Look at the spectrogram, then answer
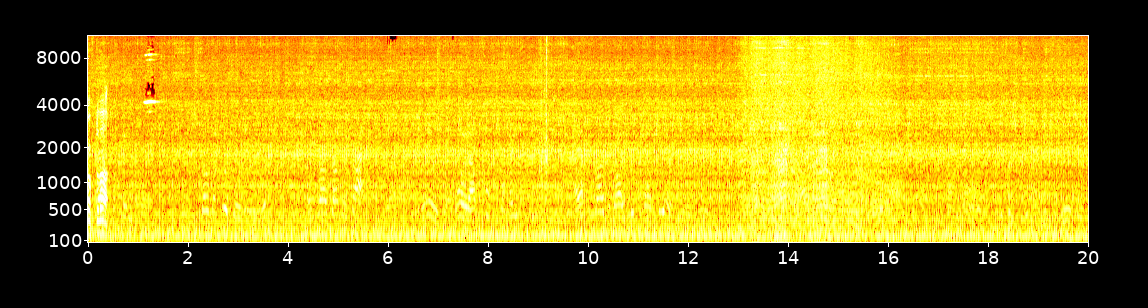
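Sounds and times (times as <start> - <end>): engine hum: 0.0 - 20.0.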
